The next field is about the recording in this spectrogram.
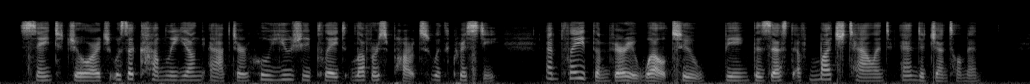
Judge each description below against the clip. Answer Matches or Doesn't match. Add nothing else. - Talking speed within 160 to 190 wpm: Matches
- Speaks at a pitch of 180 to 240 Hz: Matches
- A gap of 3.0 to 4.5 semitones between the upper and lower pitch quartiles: Matches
